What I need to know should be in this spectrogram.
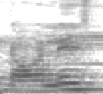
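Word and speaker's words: knowledge: जैसे लिखा रहता है आप लोगों के सामने नॉलेज, तो नॉलेज में के क्या होता है, साइलेंट होता है, जिसको हम लोग कनऊ लदगे भी पढ़ लेते हैं कभी कभी, है ना?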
